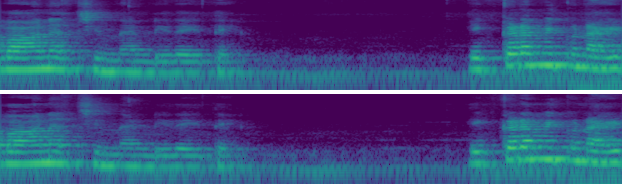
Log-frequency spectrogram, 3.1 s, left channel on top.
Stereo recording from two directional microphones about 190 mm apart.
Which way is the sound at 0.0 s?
15° right (ahead or behind).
